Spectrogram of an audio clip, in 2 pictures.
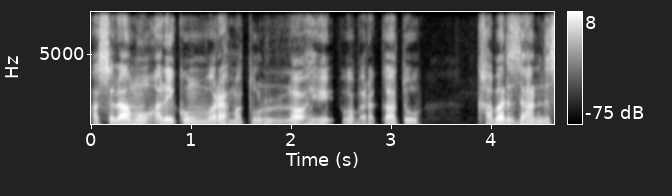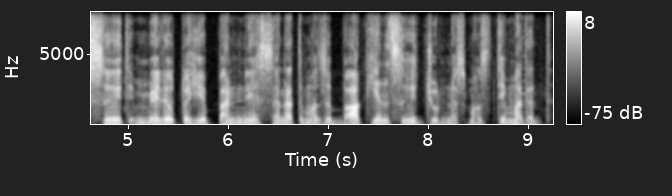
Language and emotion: Kashmiri, neutral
